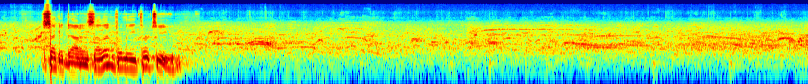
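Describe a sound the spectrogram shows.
A crowd murmurs and cheers outdoors.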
